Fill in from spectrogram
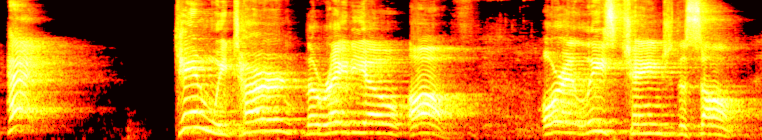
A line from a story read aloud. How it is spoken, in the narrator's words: my grandfather yells from the other room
